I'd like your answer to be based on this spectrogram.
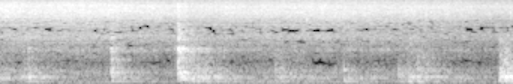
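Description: Onion, salt and garlic fry in hot oil for a fish curry, giving a close, continuous sizzle broken by a few scraping stirs of the pan.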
